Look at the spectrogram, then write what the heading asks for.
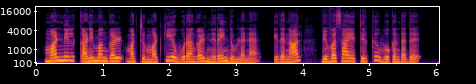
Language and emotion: Tamil, neutral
